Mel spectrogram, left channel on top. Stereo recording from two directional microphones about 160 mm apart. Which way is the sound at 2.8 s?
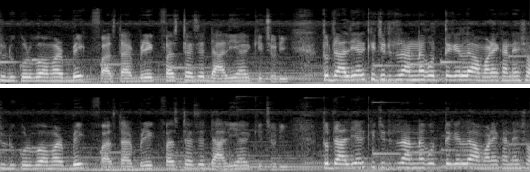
20° left (ahead or behind).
